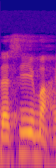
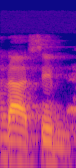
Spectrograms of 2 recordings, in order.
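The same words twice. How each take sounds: First: "Dasimah" with an extra final -ah syllable; wrong name ending. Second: "Dasim" low and soft, closed on m; correct name ending. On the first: Preacher showing the mistaken devil's name, "Dasimah" ending in -mah. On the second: Preacher correcting the devil's name, "Dasim" ending on a hummed m. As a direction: say "Dasim" in two syllables, stopping on m. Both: Shown as a demonstration. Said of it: "Bukan Dasimah ya".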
